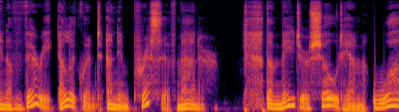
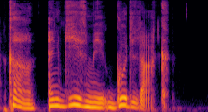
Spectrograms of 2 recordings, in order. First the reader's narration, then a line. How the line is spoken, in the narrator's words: she said, still in a foreign accent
